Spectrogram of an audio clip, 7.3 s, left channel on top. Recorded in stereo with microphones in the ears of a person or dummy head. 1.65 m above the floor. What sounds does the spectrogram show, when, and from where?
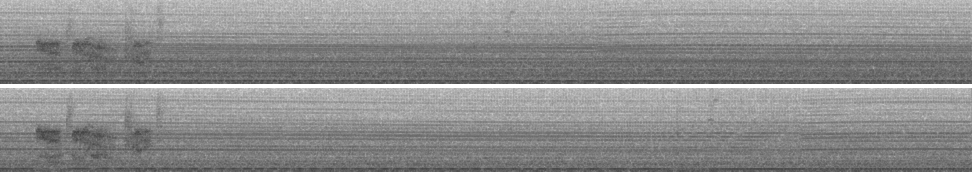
0.3 s whispering: 10° right (ahead or behind), 1.0 m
